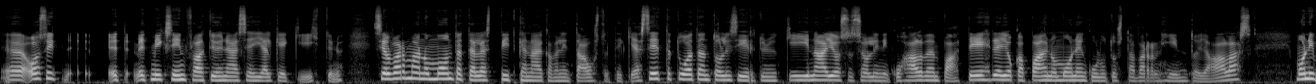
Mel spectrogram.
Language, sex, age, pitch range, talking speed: Finnish, female, 30-49, 170-210 Hz, 170 wpm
